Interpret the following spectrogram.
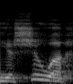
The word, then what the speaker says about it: Yeshua: Jesus, in fact, his name, Jesus or Yeshua, or what we, terminology today, we call him Joshua, but the Jewish pronunciation would be Yeshua.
